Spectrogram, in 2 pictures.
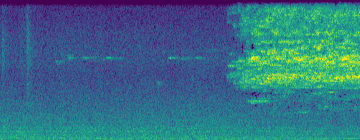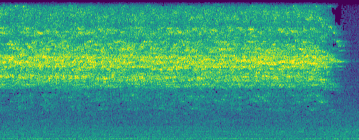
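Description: A Tokaido Shinkansen train moving slowly along the platform. It gives a steady running noise with a low hum, and a high hiss comes in about five seconds in and runs until just before the end.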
